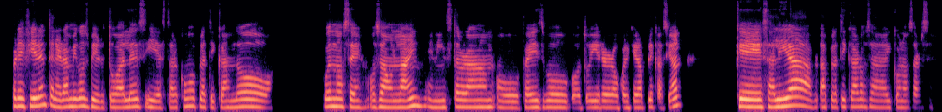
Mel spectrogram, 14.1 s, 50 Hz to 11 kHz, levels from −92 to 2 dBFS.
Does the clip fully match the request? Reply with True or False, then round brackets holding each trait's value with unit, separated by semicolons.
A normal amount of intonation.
False (1.9 semitones)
